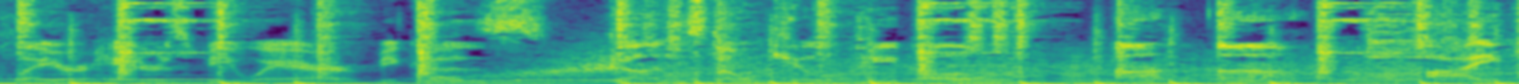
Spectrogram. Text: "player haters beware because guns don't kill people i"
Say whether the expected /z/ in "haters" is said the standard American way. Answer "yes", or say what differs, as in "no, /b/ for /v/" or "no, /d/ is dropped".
yes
